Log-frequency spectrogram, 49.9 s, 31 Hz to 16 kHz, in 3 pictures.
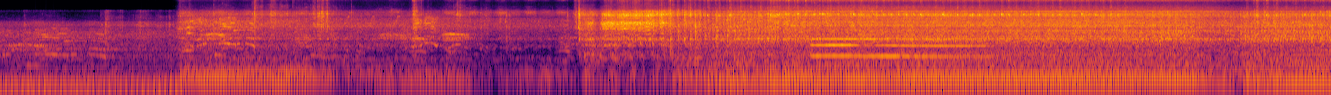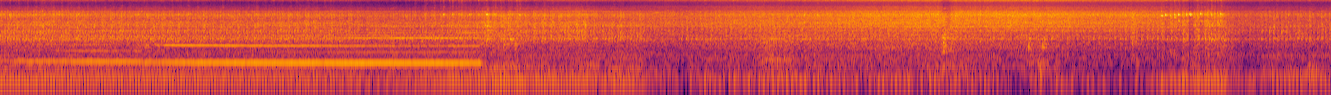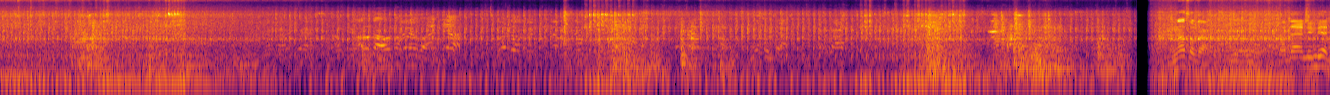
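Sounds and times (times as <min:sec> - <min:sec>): hydraulic whine: 0:02.2 - 0:39.5
tractor engine running under load: 0:02.3 - 0:49.9.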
